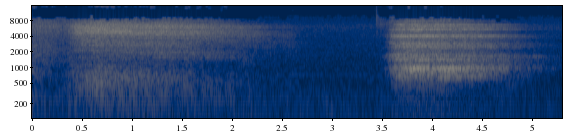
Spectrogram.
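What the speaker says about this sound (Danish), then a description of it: "Og træk så vejret ind her." Two long, deep inhalations through the nose during a yoga exercise, close and soft, the second one louder and more forceful after a short pause.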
